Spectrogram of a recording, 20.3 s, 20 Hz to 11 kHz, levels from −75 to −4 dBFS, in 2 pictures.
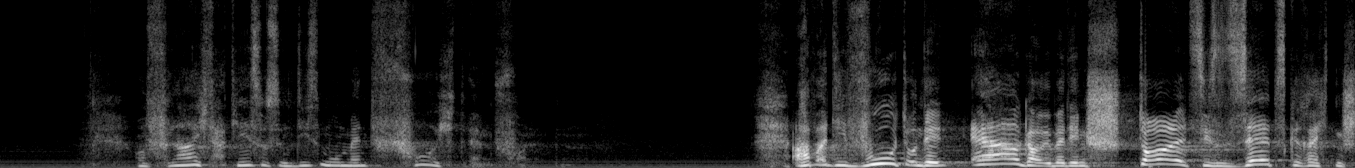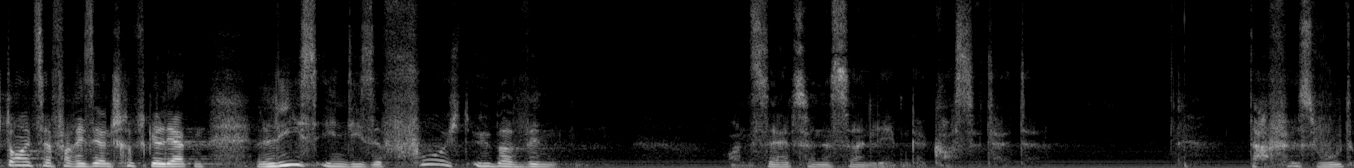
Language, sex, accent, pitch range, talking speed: German, male, German, 145-210 Hz, 120 wpm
